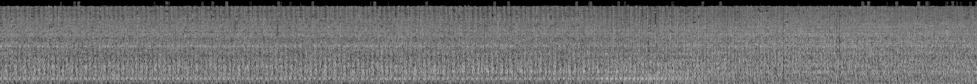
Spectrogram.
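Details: Ariens Classic 824 two-stage snow blower (model 924550) after ultrasonic carburetor cleaning, started by hand on choke: loud, steady small-engine drone with fast, even firing and no misses or surging; normal running.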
